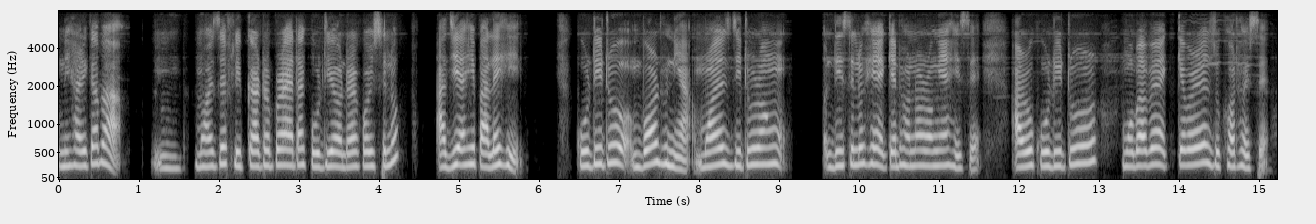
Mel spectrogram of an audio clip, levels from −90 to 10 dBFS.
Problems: background sounds at intervals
